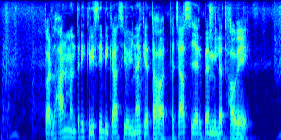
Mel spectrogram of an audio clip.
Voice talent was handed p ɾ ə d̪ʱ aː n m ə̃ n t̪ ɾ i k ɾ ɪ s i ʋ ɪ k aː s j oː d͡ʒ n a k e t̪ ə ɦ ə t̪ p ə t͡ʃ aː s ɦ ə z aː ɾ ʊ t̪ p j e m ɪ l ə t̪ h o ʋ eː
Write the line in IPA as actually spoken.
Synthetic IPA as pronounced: p ɾ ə d̪ʱ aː n m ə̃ n t̪ ɾ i k ɾ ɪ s i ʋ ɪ k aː s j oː d͡ʒ n a k e t̪ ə ɦ ə t̪ p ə t͡ʃ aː s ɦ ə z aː ɾ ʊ p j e m ɪ l ə t̪ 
